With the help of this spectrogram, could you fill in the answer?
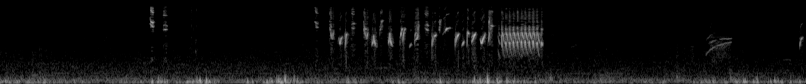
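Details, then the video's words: Goldfinch song for training, with a few isolated high chirps leading into a fast twittering run and a harsh, buzzy stretch, then quiet with one later slurred note; soft low rumble throughout. "Goldfinch Songs for Training"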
